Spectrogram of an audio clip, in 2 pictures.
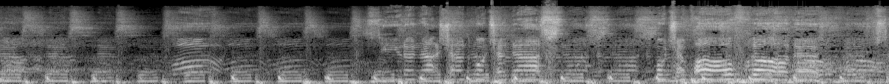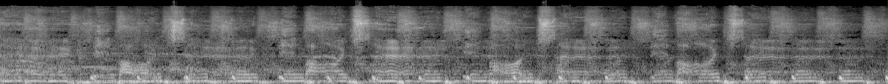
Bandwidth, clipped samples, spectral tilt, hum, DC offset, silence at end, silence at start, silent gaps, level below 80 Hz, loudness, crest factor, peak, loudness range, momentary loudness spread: over 20 kHz; 0.1%; -3 dB/octave; none; under 0.1%; 0 s; 0 s; none; -30 dBFS; -13 LUFS; 14 dB; 0 dBFS; 7 LU; 11 LU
